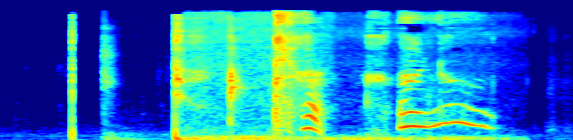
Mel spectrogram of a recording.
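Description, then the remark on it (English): A baby sneezes, a sharp sudden burst followed by a breathy tail, and then lets out a short two-part vocalization like a small dismayed exclamation, close and fairly loud. “Yes, that is a baby sneezing and then saying, oh no.”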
